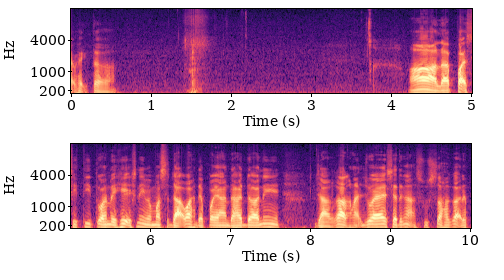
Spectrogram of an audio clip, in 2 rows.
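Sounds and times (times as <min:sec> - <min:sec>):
faint background hum: 0:00.0 - 0:10.0
person breathing into microphone: 0:03.2 - 0:04.2, 0:07.6 - 0:08.0.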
